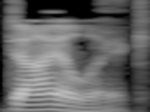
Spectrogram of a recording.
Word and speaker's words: dialect: It is referred to locally by terms such as dialect, pronounced dialect, Anguilla talk or Anguillian.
